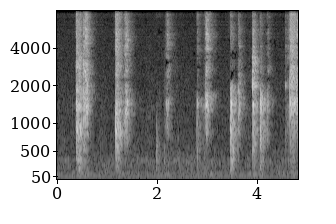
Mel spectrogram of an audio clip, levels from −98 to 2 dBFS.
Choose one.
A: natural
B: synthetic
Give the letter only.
B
